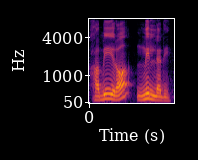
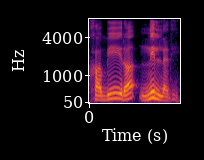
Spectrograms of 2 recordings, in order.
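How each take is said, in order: The two takes are said the same way.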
